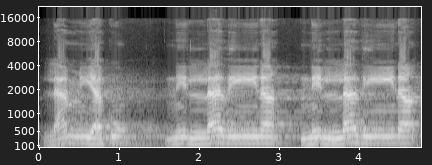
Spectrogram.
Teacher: ذال کے اندر سیٹی کی آواز نہیں آتی۔ لم یکن الذین کفروا وہ حروف مدہ ہے، حروف مدہ کو ایک الف یعنی دو حرکات کے برابر کھینچ کر پڑھتے ہیں۔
